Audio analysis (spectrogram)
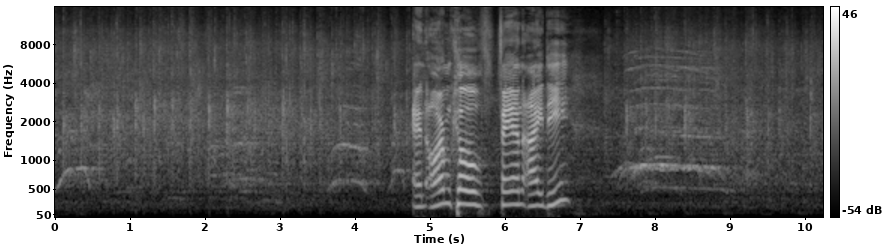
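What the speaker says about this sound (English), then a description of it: "if you would invest in Prompt Master Pro, give me a cheer" An audience at a Dragons' Chamber Taiwan 2025 pitch event applauds and cheers, with steady clapping in the room. Someone speaks loudly midway, and the clapping carries on around his voice.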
